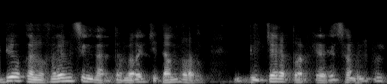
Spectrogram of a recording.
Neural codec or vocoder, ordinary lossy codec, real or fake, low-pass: codec, 16 kHz, 1 kbps, FreqCodec, smaller model; none; fake; none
